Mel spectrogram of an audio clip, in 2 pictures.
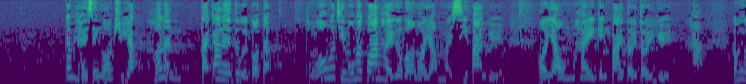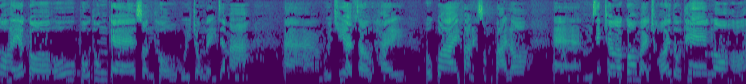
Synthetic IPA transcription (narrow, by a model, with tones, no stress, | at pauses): kɐ˥mjɐ˨˩hɐ˨jsɪ˧ŋŋɔː˨˧t͡syː˨˥jɐ̰˨t̚hɔː˨˥lɐ˨˩ŋ | t̪aː˨jkaː˥lɛː˥t̪o˥wuː˨˧jkɔː˧k̚t̪ɐ˥k̚ | t̪ʰʊ˨˩ŋːɔː˨˧ho˨˥t͡sʰiː˨˧mo˨˧wmɐ˥t̚kʷwaː˥nɦɐ˨jɡɐː˧wɔː˧ŋɔː˨˧jɐ˨wm̩˨˩hɐ˨jsiː˥paː˥njyː˨˩nŋɔː˨˧jɐ˨wm̩˨˩hɐ˨jkɪ˧ŋpaː˧jt̪ɵ˨˥ɥt̪ɵ˨˥ɥjyː˨˩n | ha̰ː˨˩kɐ˨˥mŋɔː˨˧ɦɐ˨jːɐ˥t̚kɔː˧ɦo˨˥wpʰo˨˥wt̪ʰʊ˥ŋkɛː˧sɵ˧nt̪ʰo˨˩wwuː˨jt͡sʊ˧ŋle˨˩jt͡sɛː˥maː˧ | ʔɛː˨˧muː˨˧jt͡syː˨˥jɐː˨˩p̚t͡sɐ˨whɐ˨j | ho˨˥wkʷaː˥jfaː˥nle˨˩jsʊ˨˩ŋpaː˧jlɔː˥ʔɛː˨˩m̩˨˩sɪ˥k̚t͡ʃʰœː˨˧˥ŋkɔ˧kɔː˥ŋm˨ɐ˨˩jt͡ʃʰɔː˨˧˥hɐ˨˦jt̪o˨wt̪ʰɛː˥ŋlɔː˥ɦɔː˨˥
